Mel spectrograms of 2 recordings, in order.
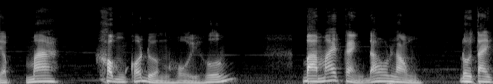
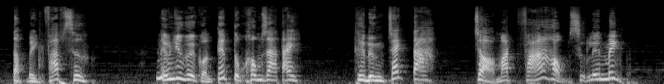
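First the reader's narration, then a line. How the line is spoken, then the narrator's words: Sudden shout. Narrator (Vietnamese): Bất chợt cô anh hét lên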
